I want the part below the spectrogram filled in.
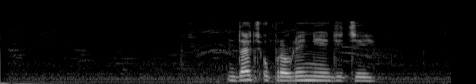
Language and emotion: Russian, neutral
